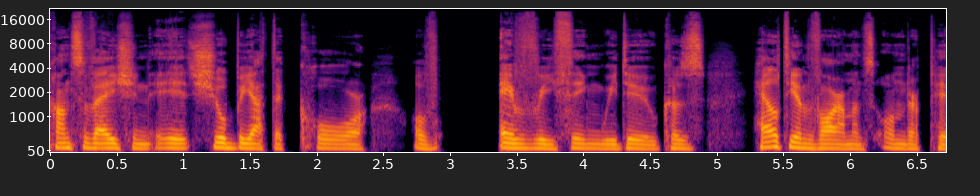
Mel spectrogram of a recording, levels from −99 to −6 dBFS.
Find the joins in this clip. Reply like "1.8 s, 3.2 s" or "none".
none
